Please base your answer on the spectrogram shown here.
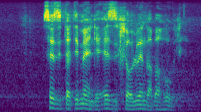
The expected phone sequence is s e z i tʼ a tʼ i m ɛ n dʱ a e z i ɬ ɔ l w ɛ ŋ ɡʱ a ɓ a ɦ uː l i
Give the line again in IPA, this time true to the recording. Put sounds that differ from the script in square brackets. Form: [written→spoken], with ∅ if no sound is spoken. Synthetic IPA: s e z i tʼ a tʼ i m ɛ n dʱ [a→ɛ] e z i ɬ ɔ l w ɛ ŋ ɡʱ a ɓ a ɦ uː l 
